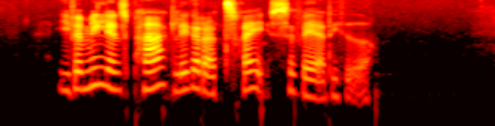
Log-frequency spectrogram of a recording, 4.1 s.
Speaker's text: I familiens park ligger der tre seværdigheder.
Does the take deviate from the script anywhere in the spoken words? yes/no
no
